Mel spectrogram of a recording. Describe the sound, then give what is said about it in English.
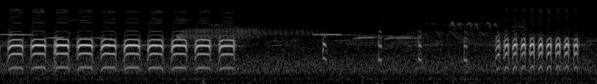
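Nuthatch calls: a steady run of about nine nasal, honking notes, a few softer scattered calls and whistles, then a quicker burst of similar notes, clear with no talking. “It's a clever move, because the nuthatch can spot and eat all the tasty morsels missed by the rest of the birds working their way up the tree.”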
